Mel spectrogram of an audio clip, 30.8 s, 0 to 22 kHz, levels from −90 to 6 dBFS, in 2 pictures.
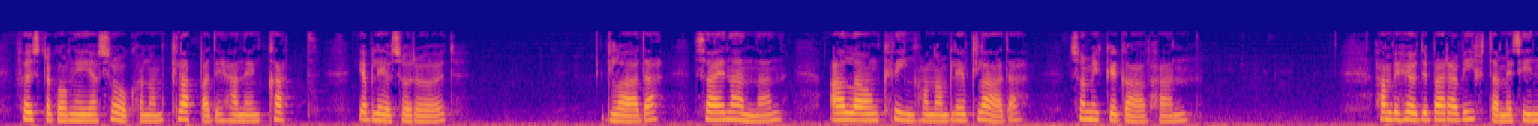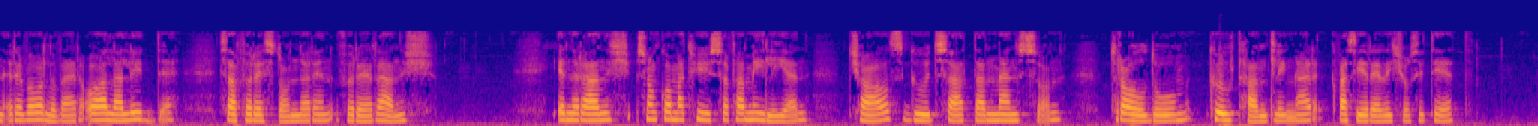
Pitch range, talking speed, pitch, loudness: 175-215 Hz, 105 wpm, 195 Hz, -19 LUFS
